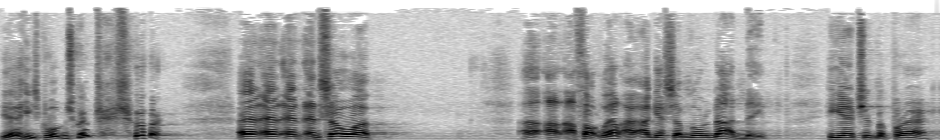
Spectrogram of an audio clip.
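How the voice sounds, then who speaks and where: A man preaching a folksy, rambling sermon as a personal story, with colloquial asides. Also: on the high side. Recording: archive sermon in a reverberant hall.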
